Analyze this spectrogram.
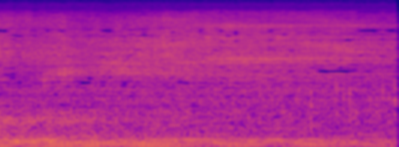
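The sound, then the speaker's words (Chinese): A truck carrying sleeping capsules drives over a stone, its engine a low, steady rumble that holds an even loudness throughout, with no talk. “载着他们的卡车压上了石头，往前纵跳了一跳。”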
